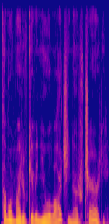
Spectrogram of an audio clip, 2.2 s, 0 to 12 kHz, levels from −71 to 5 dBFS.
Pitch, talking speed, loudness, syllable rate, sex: 210 Hz, 300 wpm, -15 LUFS, 7.7 syllables/s, female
